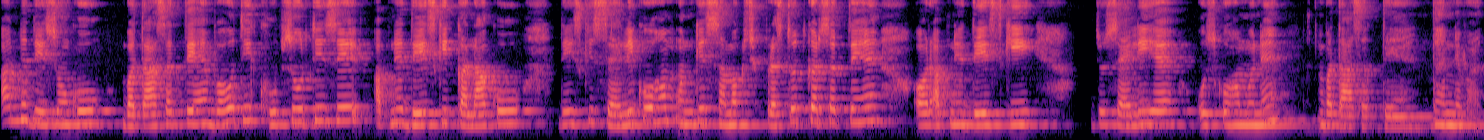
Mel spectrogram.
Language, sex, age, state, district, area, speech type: Hindi, female, 18-30, Madhya Pradesh, Gwalior, rural, spontaneous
